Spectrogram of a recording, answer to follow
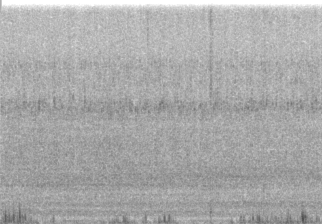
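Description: Wind buffeting the microphone in irregular low gusts, over a steady low rumble.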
